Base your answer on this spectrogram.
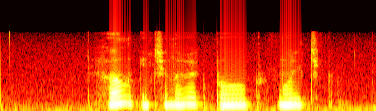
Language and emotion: Russian, sad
